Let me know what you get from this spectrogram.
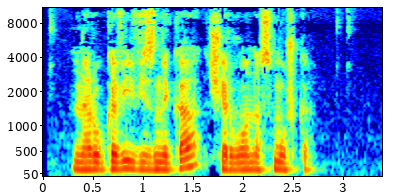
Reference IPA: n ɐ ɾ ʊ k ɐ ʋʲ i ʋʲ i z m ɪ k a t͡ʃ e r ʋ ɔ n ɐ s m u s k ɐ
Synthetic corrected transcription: n ɐ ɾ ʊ k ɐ ʋʲ i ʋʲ i z n ɪ k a t͡ʃ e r ʋ ɔ n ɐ s m u ʃ k ɐ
